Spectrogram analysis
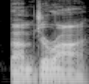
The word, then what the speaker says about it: Jaron: Jaron.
